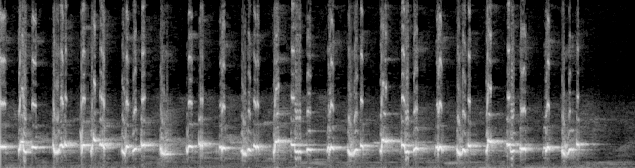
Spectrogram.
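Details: Long unbroken yellow-vented bulbul song, used to draw replies from other bulbuls: steady rapid sequence of liquid, slightly dropping chirps, each note short and bubbly, fading out at the end.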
